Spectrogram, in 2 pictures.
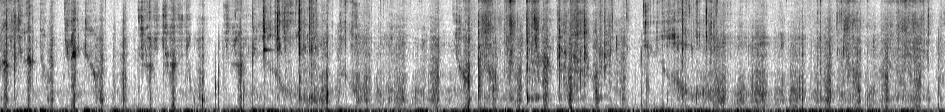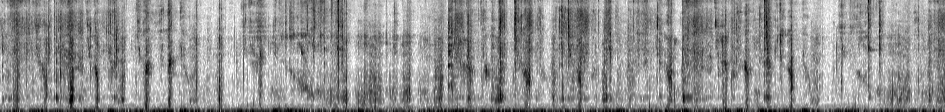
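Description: Close-up crunching and chewing of ice chunks dusted with matcha powder: many small, irregular crunches, with a metal spoon moving through the ice in a steel bowl.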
